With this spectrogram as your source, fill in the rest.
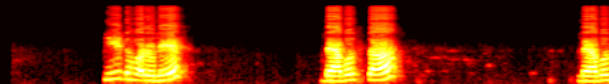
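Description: A woman speaks calmly in short phrases, heard through an online call.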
